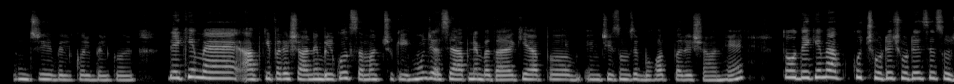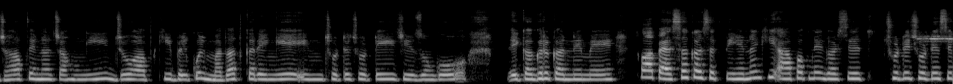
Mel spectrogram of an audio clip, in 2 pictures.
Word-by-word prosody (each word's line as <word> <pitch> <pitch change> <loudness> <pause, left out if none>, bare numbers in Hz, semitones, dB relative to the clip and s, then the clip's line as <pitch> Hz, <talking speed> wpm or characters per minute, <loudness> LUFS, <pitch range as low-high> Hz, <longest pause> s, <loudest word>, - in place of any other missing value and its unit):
जी। 235 -1 -1
बिल्कुल, 210 0 -4
बिल्कुल 205 0 -5 0.3
देखिए, 305 +3 +1
मैं 280 -3 +2
आपकी 235 +3 -1
परेशानियाँ 245 -2 +1
बिल्कुल 240 +5 0
समझ 235 -3 -1
चुकी 235 -1 -5
हूँ 245 +4 +1
जैसे 245 -2 -1
आपने 235 +1 +1
बताया 215 -1 0
कि 240 +3 -3
आप 220 - -12 0.4
इन 225 -1 -3
चीज़ों 230 +1 -2
से 235 +1 -3
बहुत 215 +1 -4
परेशान 205 -2 -3
हैं। 250 +8 0 0.4
तो 320 -1 +4
देखिए, 305 +2 +2
मैं 330 0 +3
आपको 300 -1 -4
कुछ 315 -2 0
छोटे-छोटे 275 -1 0
से 285 +2 -3
सुझाव 230 -3 -1
देना 235 -2 +3
चाहूँगी 230 +2 -1
जो 235 - +2
आपकी 225 +2 -1
बिल्कुल 220 +5 0
मदद 225 +5 +1
करेंगे 235 -1 +2
इन 230 -1 0
छोटे-छोटी 240 +1 -1
चीज़ों 220 -1 -1
को 225 +2 0 0.5
एकग्र 245 +4 +4
करने 230 -1 +3
में। 225 +1 -1 0.3
तो 330 - +2
आप 320 -3 +5
ऐसा 250 +5 +6
कर 315 -1 +4
सकती 275 -3 -1
हैं 250 - +5
ना 275 +4 +3
कि, 330 +2 -1
आप 255 +1 +2
अपने 275 0 -1
घर 255 -1 +3
से 260 +2 +1 0.2
छोटे-छोटे 275 -1 +2
से 275 +2 +3
240 Hz, 180 wpm, -27 LUFS, 225-270 Hz, 0.5 s, ऐसा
